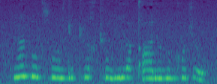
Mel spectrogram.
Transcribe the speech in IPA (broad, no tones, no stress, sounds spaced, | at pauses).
ɡ ã k õ t͡sʰ õ z ɖ i ʈʰ ɯ χ ʈʰ õ ɡ ĩ ɾʲ o ə̯ qʼ a ɾʲ õ n õ b χ õ ʃ ɤ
